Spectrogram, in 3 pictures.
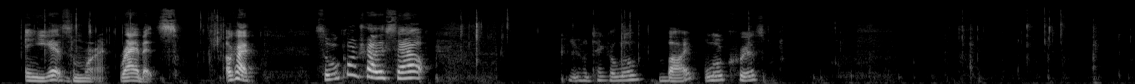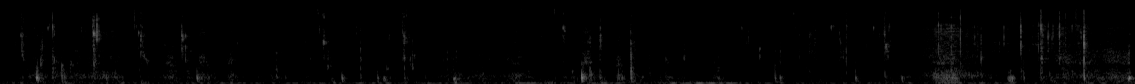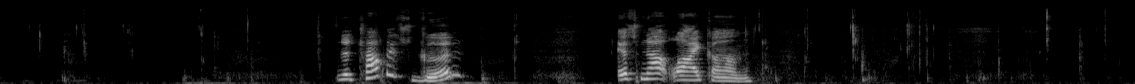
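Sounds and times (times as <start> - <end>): person chewing crisp snack: 1.8 - 2.8, 4.4 - 6.6, 7.6 - 26.1, 27.4 - 28.9, 30.2 - 34.0.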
